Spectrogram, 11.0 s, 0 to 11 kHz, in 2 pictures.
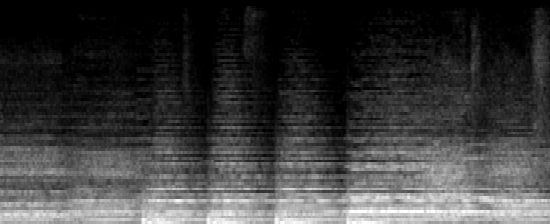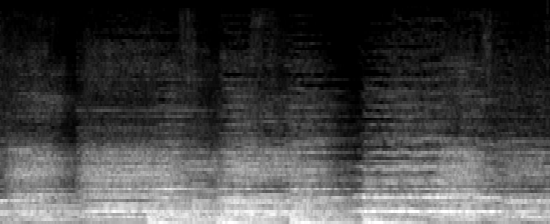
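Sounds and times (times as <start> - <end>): choir singing: 0.0 - 11.0
orchestral accompaniment: 0.0 - 11.0.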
